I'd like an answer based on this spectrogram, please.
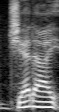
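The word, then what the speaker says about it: Djedi: the tale of the jedi and the magicians yep d-j-e-d-i pronounced a jedi uh the first few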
